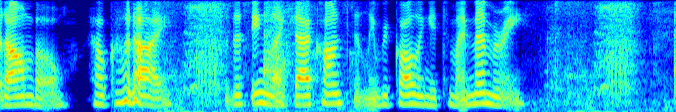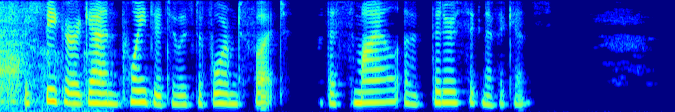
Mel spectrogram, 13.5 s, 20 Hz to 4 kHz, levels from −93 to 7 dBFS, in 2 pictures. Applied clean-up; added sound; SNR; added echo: none; Squeak; 12 dB; none.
